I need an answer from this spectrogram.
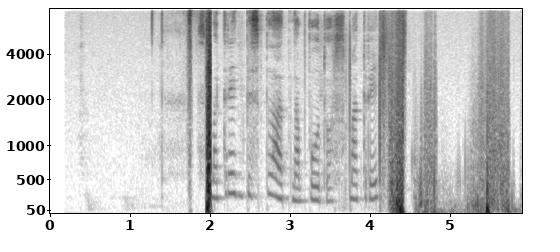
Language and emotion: Russian, neutral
